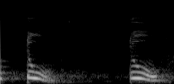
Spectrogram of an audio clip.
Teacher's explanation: जब आप बोलते हो टू, टू, तो आपका टिप ऑफ टंग जो है वो अपर टीथ रिज से के जो तालू बोलते हैं ना, तालू ऊपर हमारा, तो जो हमारी जीभ का किनारा है वो तालू को टच करता है, then we can be able टू speak टू। तो वो जो टिप ऑफ टंग है वहाँ ऊपर जाके फिक्स हो जाता है और मुड़ जाती है हमारी टंग, then only we can speak first टी।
